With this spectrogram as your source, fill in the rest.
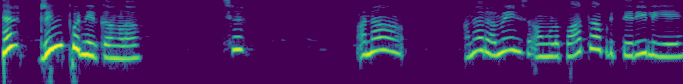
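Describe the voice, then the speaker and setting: In a put-on character voice, a woman squeaks at an extremely high pitch, her intonation lively and her pace moderate, the sound dry and close with no echo. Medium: cartoon. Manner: soft-spoken, polite.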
